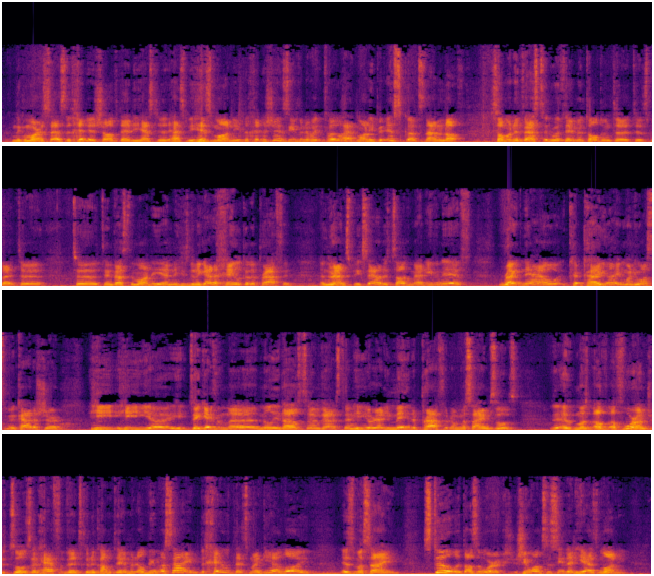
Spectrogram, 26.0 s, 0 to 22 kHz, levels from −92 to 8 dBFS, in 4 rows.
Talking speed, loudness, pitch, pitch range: 300 wpm, -16 LUFS, 200 Hz, 180-235 Hz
